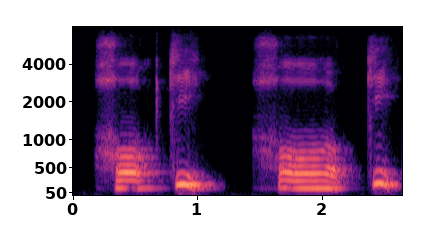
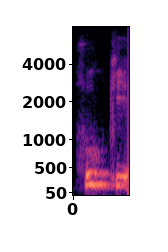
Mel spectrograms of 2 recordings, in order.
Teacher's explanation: al añadirle la I final, esta O larga se acorta en U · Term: U breve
